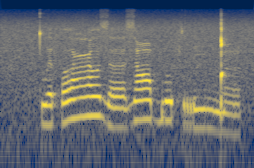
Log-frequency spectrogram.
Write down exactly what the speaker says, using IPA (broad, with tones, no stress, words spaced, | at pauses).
tʷɛ˨fʌ˦ ʕʌ˦zɜ˨zɑ˦ bʊ˦fri˨ŋ͡ǃə̃˨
